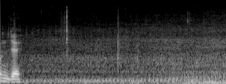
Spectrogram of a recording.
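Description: A motor vehicle's engine, a low steady hum that grows slowly louder as it comes closer.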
